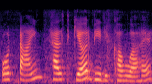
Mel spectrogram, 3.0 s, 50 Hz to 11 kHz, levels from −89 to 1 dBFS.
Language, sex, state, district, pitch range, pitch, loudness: Hindi, female, Punjab, Pathankot, 195-235 Hz, 230 Hz, -17 LUFS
